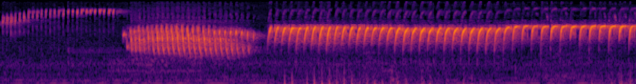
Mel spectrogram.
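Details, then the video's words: Canary singing without added sound effects: a high whistled note slurring upward, then a broad buzzy burst, then a long fast trill of rapid repeated notes held at one pitch. "صوت طائر الكناري اجمل من اي اغنية بدون مؤثرات صوتية"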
